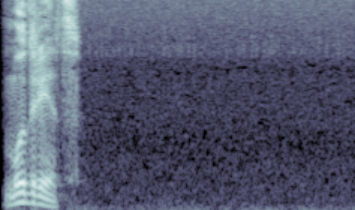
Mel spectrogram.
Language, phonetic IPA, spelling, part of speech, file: Russian, [mʊˈdrʲet͡s], мудрец, noun, Ru-мудрец.ogg
- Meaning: sage (wise man)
